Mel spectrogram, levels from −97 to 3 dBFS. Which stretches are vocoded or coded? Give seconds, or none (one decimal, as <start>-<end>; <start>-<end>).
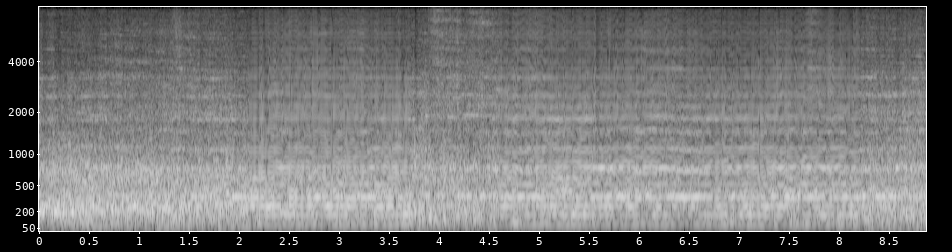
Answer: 2.1-3.7; 4.6-8.2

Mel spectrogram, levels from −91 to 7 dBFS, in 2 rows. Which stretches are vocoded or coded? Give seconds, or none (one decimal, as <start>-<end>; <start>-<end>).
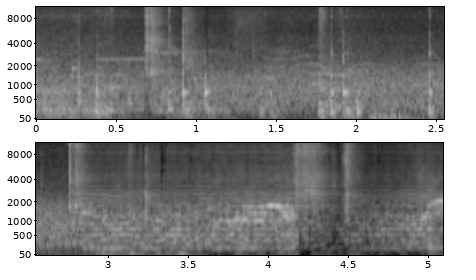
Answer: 2.8-5.1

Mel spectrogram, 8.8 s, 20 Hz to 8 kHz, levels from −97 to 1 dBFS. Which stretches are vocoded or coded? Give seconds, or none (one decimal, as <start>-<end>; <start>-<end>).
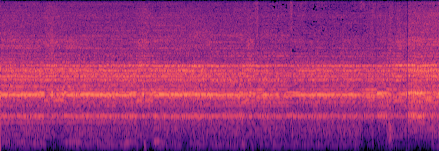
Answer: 3.6-4.2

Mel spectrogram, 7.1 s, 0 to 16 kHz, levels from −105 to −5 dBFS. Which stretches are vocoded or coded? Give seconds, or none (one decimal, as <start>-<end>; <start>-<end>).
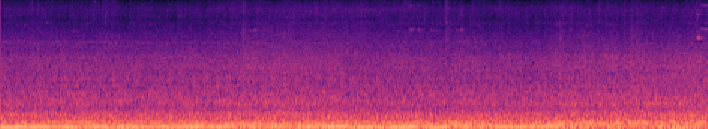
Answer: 0.0-7.1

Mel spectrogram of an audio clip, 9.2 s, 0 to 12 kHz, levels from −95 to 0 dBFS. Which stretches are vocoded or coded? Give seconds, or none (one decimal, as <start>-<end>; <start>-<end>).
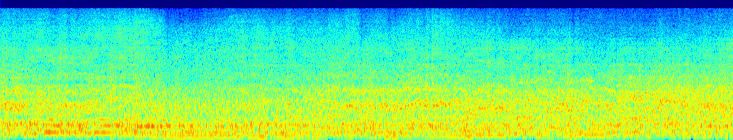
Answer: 0.0-1.7; 2.9-8.4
